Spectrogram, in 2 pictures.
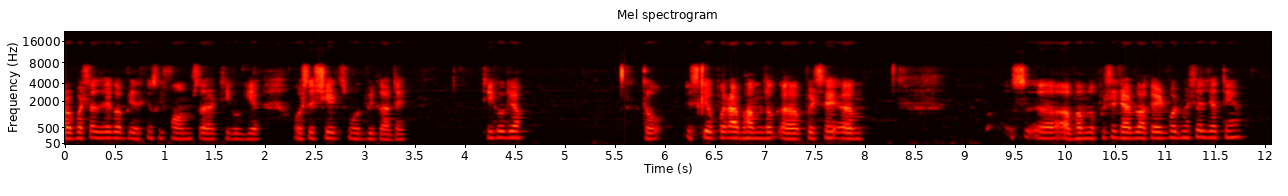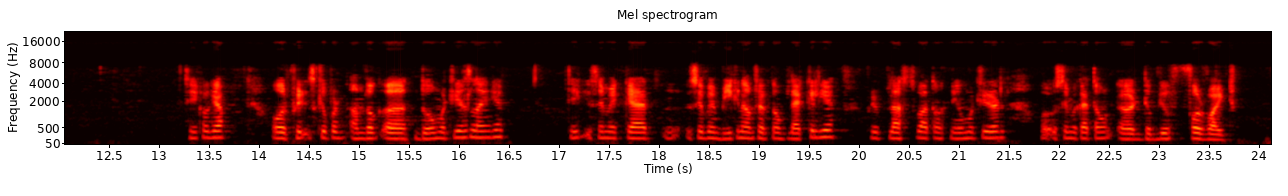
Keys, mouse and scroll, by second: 0.5-1.5 middle drag, 1.5 right click, 2.7-3.7 middle drag, 3.7 KP_1, 4.4 scroll down 1, 6.8 z, 10.5 b, 11.7-13.1 middle drag, 13.1 KP_1, 14.8 click, 15.8 click, 20.9 click, 21.2 click, 21.8 click, 22.0 click.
